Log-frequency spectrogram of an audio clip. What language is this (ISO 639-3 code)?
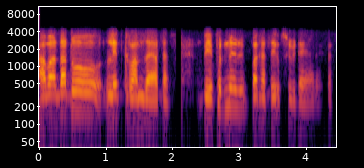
brx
